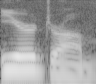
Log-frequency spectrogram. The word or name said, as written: eardrum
